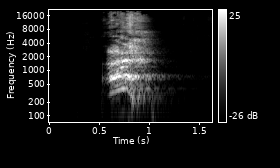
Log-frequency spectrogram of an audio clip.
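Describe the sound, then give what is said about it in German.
One loud sneeze bursts out suddenly after a short quiet moment, then fades away over about a second, with no talking around it. “Jetzt war ich gerade abhängig davon, niesen zu müssen.”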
